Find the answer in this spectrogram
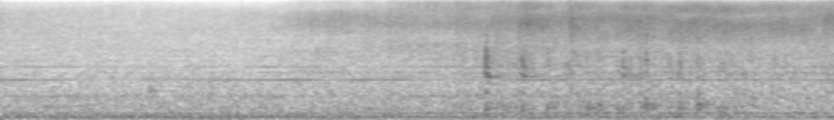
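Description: Asparagus and onions sizzling in butter and olive oil in a pan on high heat, the sizzle growing louder partway through, with a few light clicks after the middle.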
